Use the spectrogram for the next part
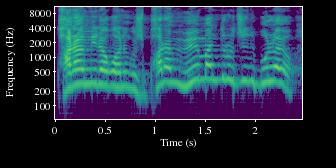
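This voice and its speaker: A male pastor preaching a sermon in a church, animated and storytelling, acting out quoted voices and putting questions to the congregation. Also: extremely high pitch, very fast. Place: church sanctuary.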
